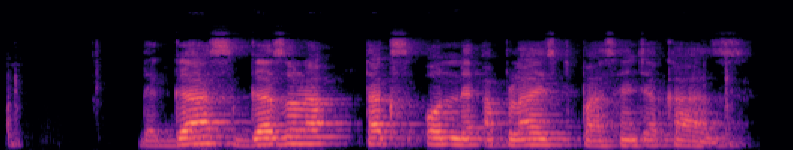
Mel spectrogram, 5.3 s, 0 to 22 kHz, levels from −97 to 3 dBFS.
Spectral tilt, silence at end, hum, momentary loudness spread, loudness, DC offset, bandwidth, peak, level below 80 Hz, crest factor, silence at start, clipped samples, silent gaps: -5 dB/octave; 0.35 s; none; 15 LU; -30 LUFS; under 0.1%; 9.2 kHz; -12 dBFS; -80 dBFS; 18 dB; 0.05 s; under 0.1%; 0.48-0.61 s, 0.73-0.92 s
